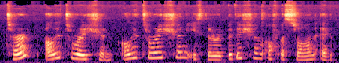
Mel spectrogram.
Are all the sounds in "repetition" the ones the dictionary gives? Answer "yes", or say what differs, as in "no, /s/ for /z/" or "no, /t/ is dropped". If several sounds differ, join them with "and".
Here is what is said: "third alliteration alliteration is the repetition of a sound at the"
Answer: yes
